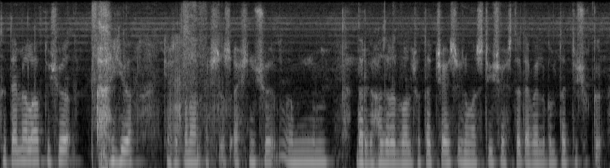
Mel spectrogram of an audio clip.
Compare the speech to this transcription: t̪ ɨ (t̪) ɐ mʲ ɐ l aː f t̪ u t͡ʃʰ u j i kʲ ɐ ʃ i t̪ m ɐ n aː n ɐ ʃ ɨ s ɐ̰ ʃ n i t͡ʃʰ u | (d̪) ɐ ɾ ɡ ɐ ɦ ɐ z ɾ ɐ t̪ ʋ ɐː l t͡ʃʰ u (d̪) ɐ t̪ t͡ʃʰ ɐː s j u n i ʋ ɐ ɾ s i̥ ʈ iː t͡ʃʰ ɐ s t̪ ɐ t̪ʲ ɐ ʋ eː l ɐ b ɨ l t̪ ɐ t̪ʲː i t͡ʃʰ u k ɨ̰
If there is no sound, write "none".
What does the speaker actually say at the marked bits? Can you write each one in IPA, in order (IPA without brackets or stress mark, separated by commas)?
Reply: t̪, d̪, t̪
